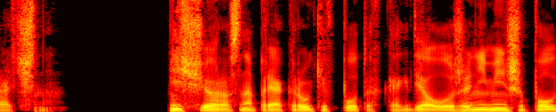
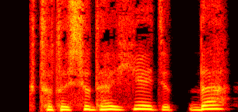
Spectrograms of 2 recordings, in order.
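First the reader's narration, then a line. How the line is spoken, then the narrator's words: Pleading. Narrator (Russian): взмолилась Берри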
